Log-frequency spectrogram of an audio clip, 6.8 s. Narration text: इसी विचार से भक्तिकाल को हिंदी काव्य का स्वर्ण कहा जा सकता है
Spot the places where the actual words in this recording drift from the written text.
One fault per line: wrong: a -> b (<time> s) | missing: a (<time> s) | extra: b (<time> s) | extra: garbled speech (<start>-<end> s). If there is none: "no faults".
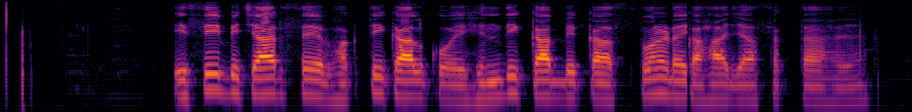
no faults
